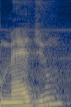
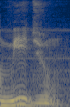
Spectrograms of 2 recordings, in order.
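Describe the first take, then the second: First: It is pronounced with Latin vowels, like 'meh-dee-um'. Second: It is pronounced with English vowels, like 'mee-dee-um'. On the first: "a pronunciar o medium" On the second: "como medium"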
